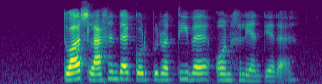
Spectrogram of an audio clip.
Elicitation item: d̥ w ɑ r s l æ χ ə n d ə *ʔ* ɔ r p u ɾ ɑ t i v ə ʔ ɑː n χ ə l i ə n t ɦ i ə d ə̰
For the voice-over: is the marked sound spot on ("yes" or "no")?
no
